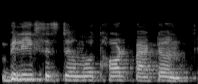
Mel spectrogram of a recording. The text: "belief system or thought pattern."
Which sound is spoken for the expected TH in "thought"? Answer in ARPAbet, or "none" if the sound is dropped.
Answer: T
